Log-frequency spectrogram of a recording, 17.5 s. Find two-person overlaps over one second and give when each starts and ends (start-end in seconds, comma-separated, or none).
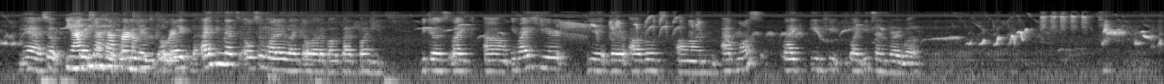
1.0-2.7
